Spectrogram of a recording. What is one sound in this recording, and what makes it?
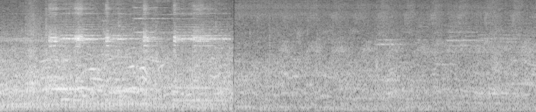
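Traffic engines rumble steadily outdoors.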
